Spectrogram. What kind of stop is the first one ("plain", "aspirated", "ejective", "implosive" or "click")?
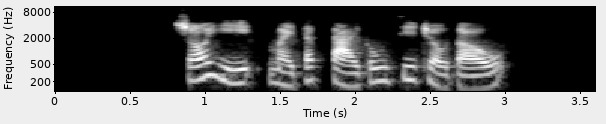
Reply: plain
